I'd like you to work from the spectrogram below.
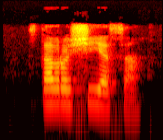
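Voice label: "ставроссияса", Komi, female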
